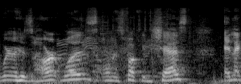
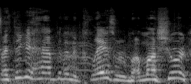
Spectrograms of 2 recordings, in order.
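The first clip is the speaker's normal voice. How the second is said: ordinary delivery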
